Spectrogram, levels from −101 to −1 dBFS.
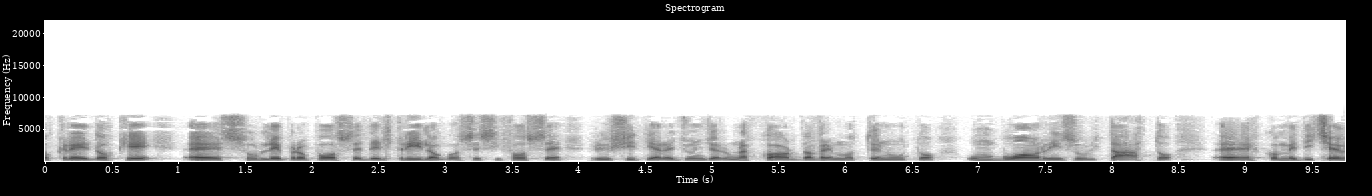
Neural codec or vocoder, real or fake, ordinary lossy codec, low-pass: none; real; AAC, 48 kbps; 7.2 kHz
